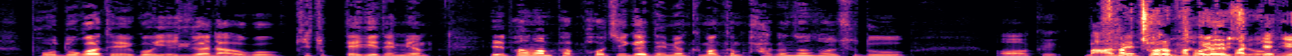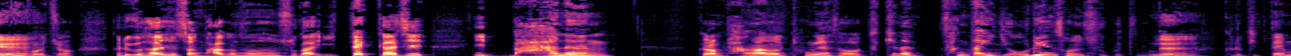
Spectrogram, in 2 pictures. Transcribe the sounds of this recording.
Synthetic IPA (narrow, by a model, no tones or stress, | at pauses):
podoɡadwe̞ɡoje̞ɡiɡanaoɡoke̞sʰok̚t͈we̞ɡe̞dwe̞mjʌn | iɭpʰamanpʰapʰʌd͡ʑiɡe̞dwe̞mjʌnkɯmankʰɯmpaɡɯns̬ʰʌns̬ʰʌnsʰudo | ʌ̰kɯ̰maɯmet͡ɕʰɾpt͡ɕʰʌɾɯɭpaednɡʌd͡ʑo | kɯɾiɡosʰaɕʰiɭs͈aŋpaɡɯnsʰʌnsʰʌns̬ʰuɡaʔit͈e̞k͈ad͡ʑi | imanɯn | kɯɾʌnpaŋaŋɯɭtʰoŋe̞sʰʌtʰɯ̥kʰinasʰaŋdaŋijʌɾinsʰʌnsʰuɡʌdɯɲokɯɾʌkʰit͈e̞m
